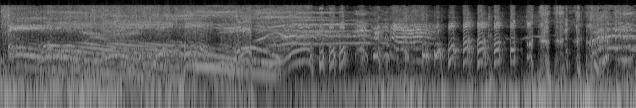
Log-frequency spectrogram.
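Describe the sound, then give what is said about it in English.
Laughter rings out, then partway through a dry, crackling crunch starts as Chex Mix is rubbed against a microphone as a sound effect, a rapid gritty scraping that continues beneath more laughter. “That was Chex Mix. That was my sound effect here. And I was rubbing it on my mic, and it just came spewing out.”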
